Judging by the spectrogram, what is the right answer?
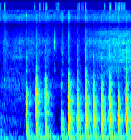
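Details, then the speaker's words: Subaru Justy panel after KillMat sound deadening applied with firm adhesion: knuckle taps give short dull thuds that die away at once with no ringing; panel well deadened. "Making sure to get a real good adhesion there. I'll see what it sounds like. See how it's not ringing?"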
